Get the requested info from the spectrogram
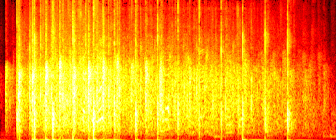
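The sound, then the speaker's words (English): An audience applauds the members of the Bull Run Safety Committee for their contributions to employee safety, a dense wash of many hands clapping at once with sharp individual claps standing out, starting abruptly, holding steady, then gradually thinning and fading out. “No, stay and clap.”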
